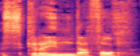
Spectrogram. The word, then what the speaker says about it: Scrimduffle: That's a name you gotta say in a Scottish accent.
